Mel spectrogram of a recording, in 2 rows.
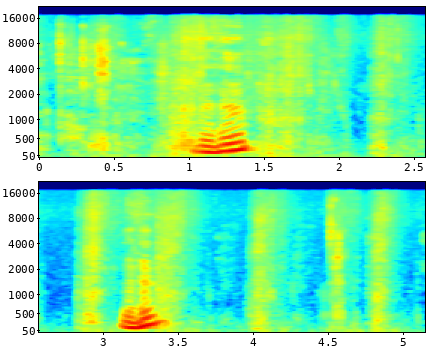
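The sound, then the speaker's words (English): Crunchy chewing of Frosted Flakes cereal with organic 1% milk, with sharp crackling bites scattered across the moment and two short voiced murmurs of enjoyment in between. “Mine is super crunchy due to the bag you can't open.”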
